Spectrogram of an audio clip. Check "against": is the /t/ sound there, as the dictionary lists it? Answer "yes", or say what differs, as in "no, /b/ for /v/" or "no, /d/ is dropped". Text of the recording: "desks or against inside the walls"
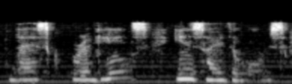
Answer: no, /t/ is dropped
